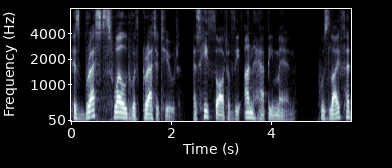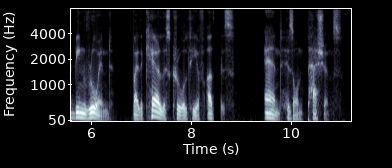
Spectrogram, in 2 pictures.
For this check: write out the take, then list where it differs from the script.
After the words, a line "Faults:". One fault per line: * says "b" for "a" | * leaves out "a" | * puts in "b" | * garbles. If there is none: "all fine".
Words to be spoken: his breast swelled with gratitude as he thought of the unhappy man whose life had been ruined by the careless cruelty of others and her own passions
his breast swelled with gratitude as he thought of the unhappy man whose life had been ruined by the careless cruelty of others and his own passions
Faults:
* says "his" for "her"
